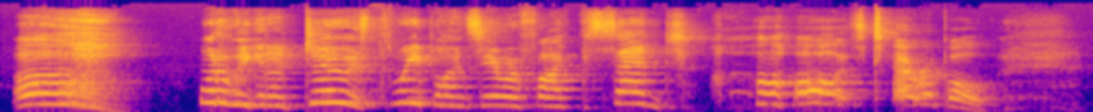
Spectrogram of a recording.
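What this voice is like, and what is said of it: Sarcastic mock-dismayed delivery. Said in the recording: “of course I'm being sarcastic.”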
